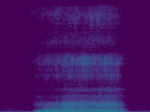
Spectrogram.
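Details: A sleeper passed out: a single loud, low, vibrating snore lasting over a second in a quiet room; snoring.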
